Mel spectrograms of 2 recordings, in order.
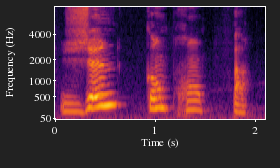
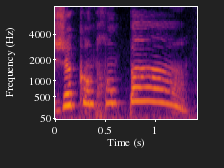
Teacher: French often miss out the ne in spoken French.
